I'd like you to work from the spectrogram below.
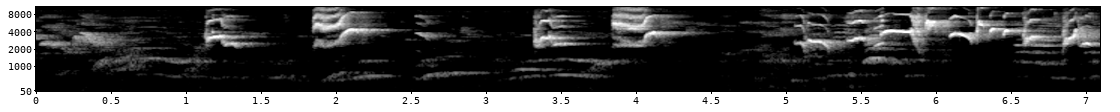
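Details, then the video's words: In the morning, an Oriental magpie-robin sings insistently at a rival, pouring out dense, varied whistles, downslurred notes and rapid twittering phrases, growing busier toward the end. "Kacer Pagi Hari Gacor Ngotot Mencari Lawan"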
